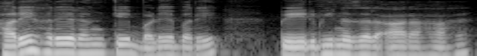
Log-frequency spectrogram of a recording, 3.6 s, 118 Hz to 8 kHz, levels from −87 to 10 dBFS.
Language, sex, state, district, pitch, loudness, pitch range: Hindi, male, Assam, Kamrup Metropolitan, 130 Hz, -16 LUFS, 120-145 Hz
